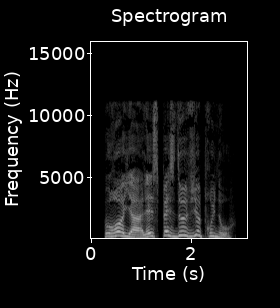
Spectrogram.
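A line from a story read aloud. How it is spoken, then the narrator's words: Thundering voice. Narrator (French): tonna une voix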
